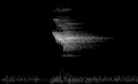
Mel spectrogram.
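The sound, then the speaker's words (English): A single loud, shrill chirp from a pet bird, Hendrix, a bright high call that fades quickly, with faint low background noise underneath and no one speaking. “Yeah, our birds want to ruin our podcast.”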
